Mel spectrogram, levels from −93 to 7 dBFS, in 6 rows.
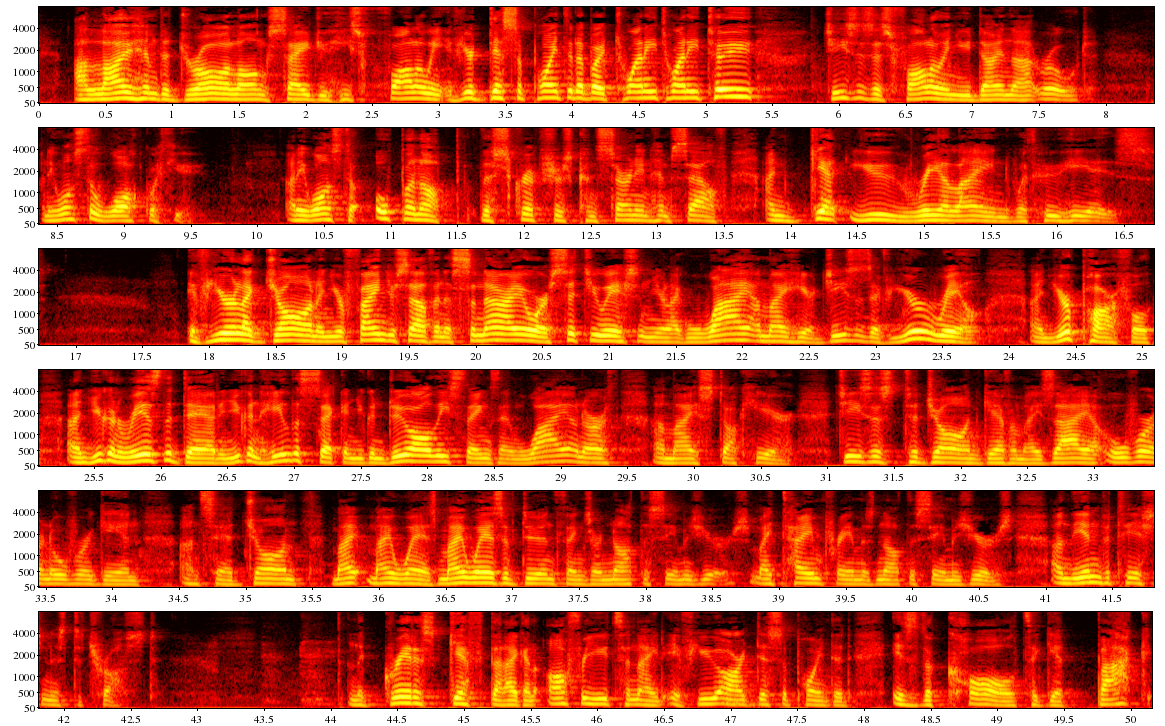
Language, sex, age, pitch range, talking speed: English, male, 30-49, 130-165 Hz, 190 wpm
